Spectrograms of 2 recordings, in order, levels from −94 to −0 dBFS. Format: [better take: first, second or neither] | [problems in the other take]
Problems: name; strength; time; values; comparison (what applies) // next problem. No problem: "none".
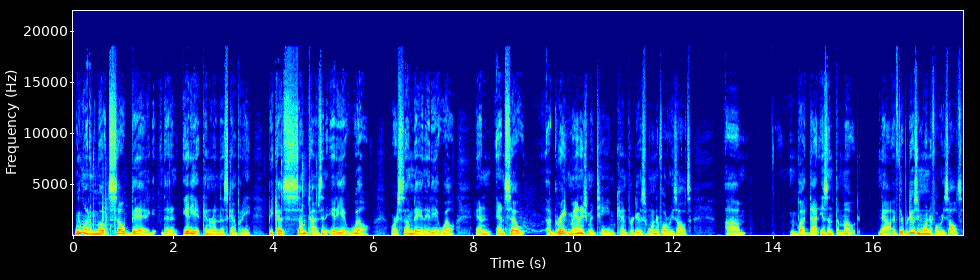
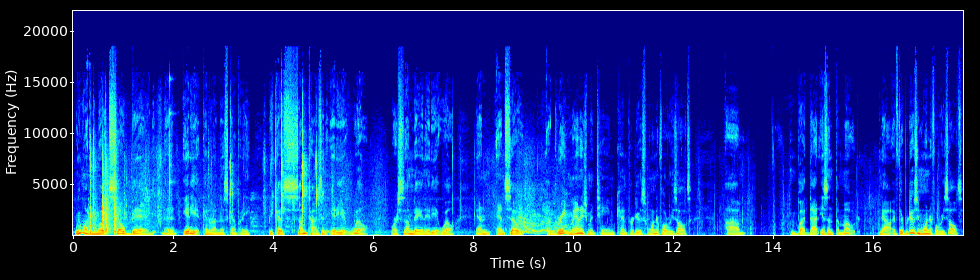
first | household noises; loud; throughout; as loud as the speech; faint in the first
